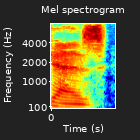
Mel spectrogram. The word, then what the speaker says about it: as: as marked in blue is usually unstressed and pronounced with the short unclear vowel schwa when we use it in a phrase such as as i was saying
